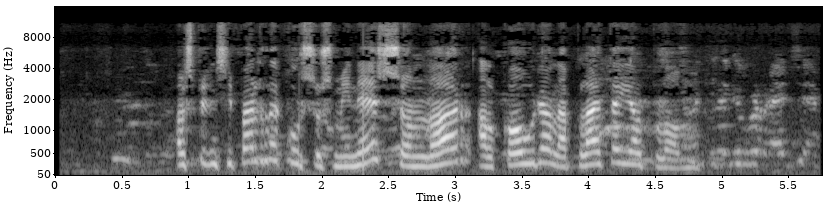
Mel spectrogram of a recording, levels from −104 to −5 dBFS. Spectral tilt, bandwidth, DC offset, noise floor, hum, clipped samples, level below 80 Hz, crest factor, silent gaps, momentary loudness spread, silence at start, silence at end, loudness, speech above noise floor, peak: -1.5 dB/octave; 11.5 kHz; under 0.1%; -48 dBFS; none; under 0.1%; -66 dBFS; 20 dB; none; 17 LU; 0.45 s; 0.05 s; -23 LUFS; 24 dB; -6 dBFS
